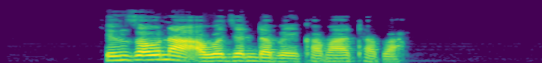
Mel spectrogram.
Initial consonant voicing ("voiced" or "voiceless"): voiceless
